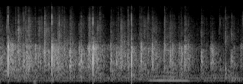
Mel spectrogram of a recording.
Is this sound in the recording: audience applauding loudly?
yes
